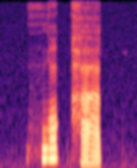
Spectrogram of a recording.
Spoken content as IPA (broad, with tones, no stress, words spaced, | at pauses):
hwɔ˦˥k̚ha˨˩t̚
